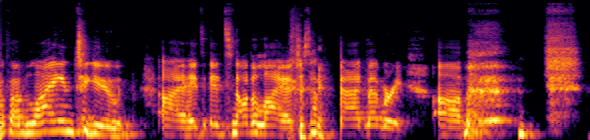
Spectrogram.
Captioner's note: laughs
